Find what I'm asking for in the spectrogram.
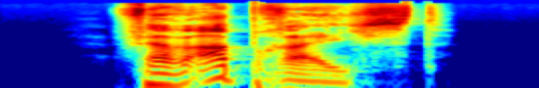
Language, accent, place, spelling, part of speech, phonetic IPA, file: German, Germany, Berlin, verabreichst, verb, [fɛɐ̯ˈʔapˌʁaɪ̯çst], De-verabreichst.ogg
- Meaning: second-person singular present of verabreichen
